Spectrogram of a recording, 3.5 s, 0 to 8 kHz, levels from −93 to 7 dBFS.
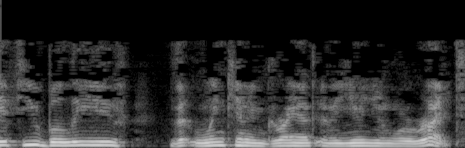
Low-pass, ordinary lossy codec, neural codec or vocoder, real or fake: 7.2 kHz; MP3, 24 kbps; codec, 16 kHz, 4 kbps, FreqCodec, larger model; fake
